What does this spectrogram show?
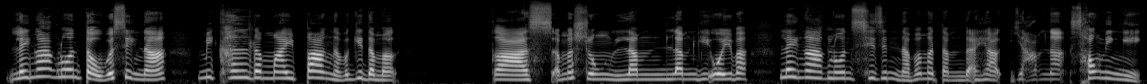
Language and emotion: Manipuri, angry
